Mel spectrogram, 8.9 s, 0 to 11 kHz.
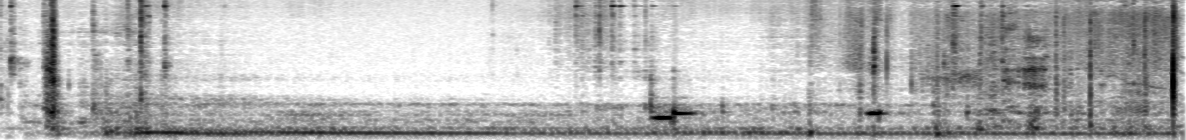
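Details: Hyundai 1.1 three-cylinder diesel with 342,348 km, original engine never rebuilt: brief crank, then catches and settles into steady even low idle over key and handling clatter; runs healthy.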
